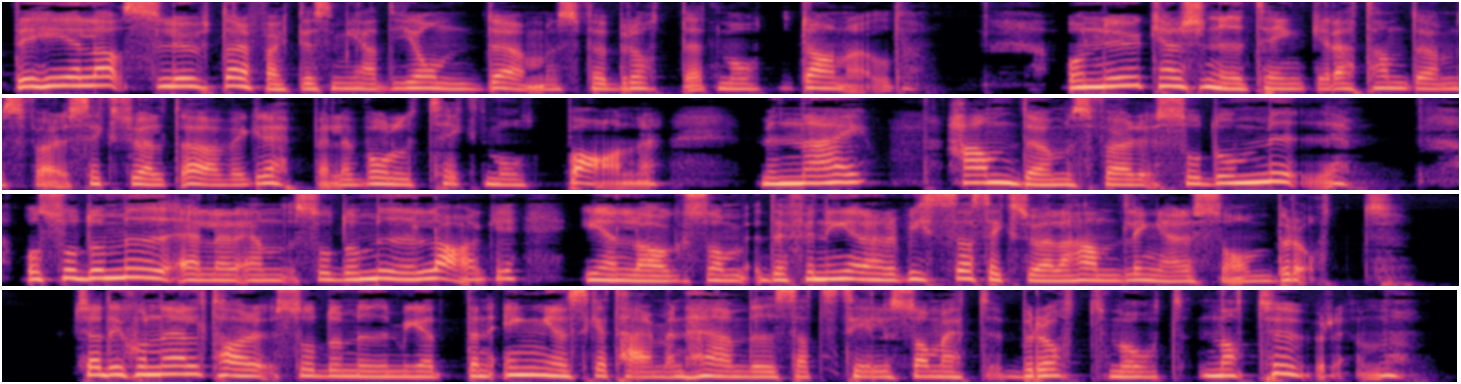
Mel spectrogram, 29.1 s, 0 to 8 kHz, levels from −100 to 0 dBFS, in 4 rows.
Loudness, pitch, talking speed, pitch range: -20 LUFS, 195 Hz, 130 wpm, 175-230 Hz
